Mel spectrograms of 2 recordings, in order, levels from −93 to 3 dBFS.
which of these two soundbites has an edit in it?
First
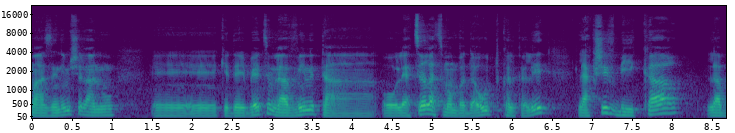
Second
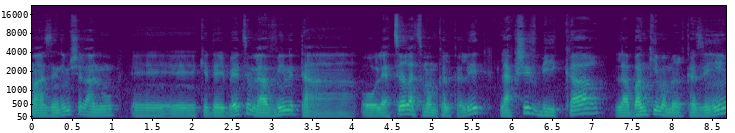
second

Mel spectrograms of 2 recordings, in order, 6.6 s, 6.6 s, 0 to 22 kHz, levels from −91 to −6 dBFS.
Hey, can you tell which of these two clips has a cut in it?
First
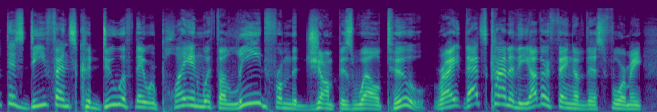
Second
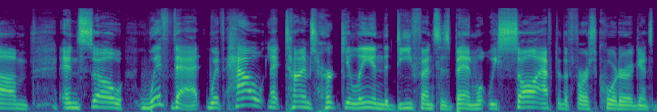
second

